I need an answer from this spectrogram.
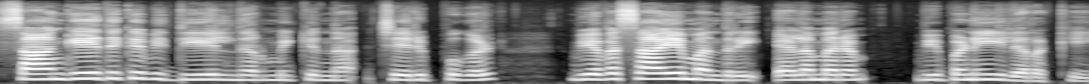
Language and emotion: Malayalam, neutral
